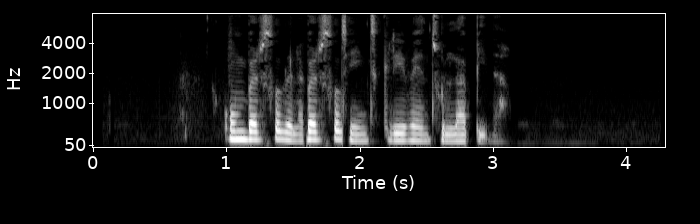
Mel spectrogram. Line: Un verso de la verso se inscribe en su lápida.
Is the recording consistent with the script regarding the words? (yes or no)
yes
